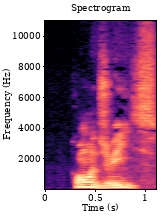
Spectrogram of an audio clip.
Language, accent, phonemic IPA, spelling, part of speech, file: French, Canada, /kɔ̃.dɥiz/, conduisent, verb, LL-Q150 (fra)-conduisent.wav
- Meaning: third-person plural present indicative/subjunctive of conduire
